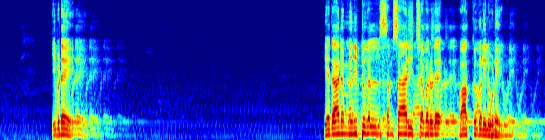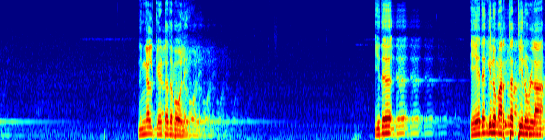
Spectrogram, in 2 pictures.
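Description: A man speaks slowly and with feeling into a microphone, in bursts with long pauses, his voice ringing in a reverberant hall.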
